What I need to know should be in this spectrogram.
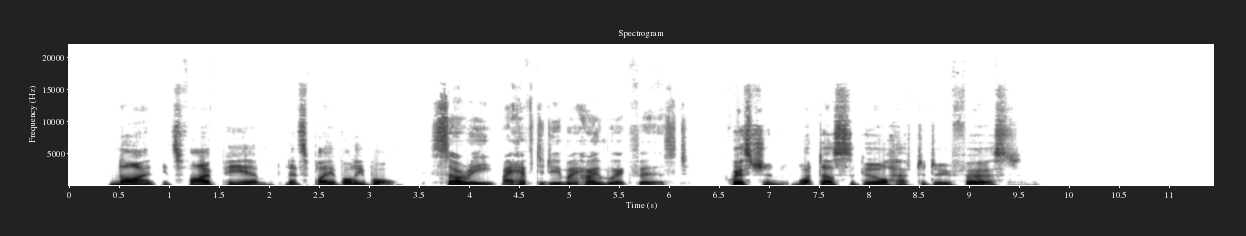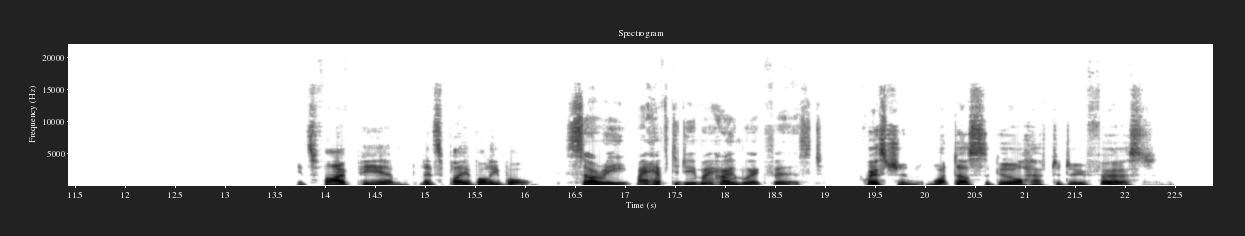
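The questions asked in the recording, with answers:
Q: what does the girl have to do first?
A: Do her homework.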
